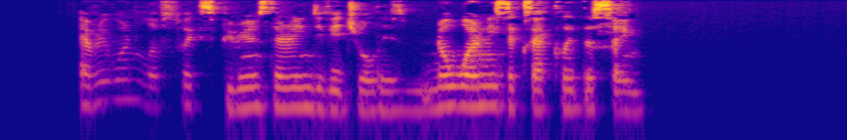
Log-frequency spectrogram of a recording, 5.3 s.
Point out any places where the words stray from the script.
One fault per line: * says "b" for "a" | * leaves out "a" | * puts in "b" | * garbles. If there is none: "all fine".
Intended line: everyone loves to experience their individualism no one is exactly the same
all fine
